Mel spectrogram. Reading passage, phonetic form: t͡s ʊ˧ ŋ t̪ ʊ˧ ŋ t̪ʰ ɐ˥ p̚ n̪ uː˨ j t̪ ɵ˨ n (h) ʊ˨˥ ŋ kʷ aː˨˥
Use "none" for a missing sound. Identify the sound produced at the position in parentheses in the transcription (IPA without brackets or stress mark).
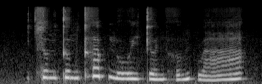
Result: h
